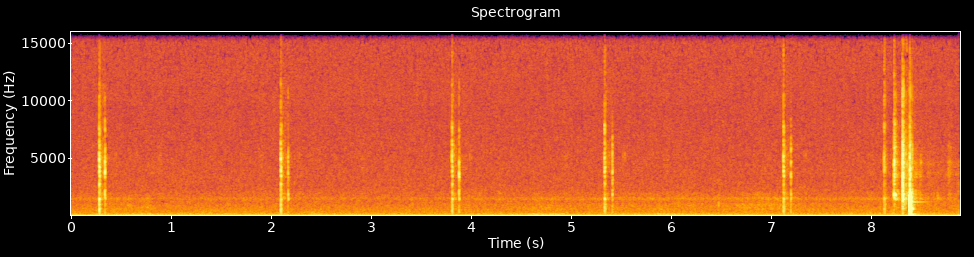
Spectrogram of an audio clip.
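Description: Sharp single clicks about every one and a half to two seconds, then a louder quick cluster of clicks near the end: air-gun pellets striking around a can target, the last cluster as the can is hit.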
